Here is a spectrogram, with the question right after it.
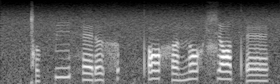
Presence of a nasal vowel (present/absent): absent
